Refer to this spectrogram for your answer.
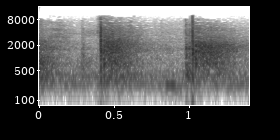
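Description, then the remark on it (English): Two sharp hand claps spaced about half a second apart, each with a bright crack and a short ringing tail, demonstrating a style of clapping in church. No talking. “White folk don't clap like that. They go like this.”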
